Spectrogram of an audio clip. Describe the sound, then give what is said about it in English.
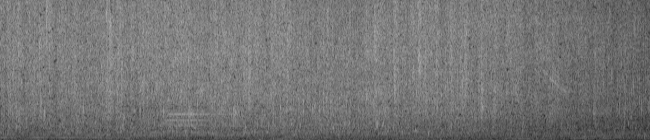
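Steady, dense rush of water pouring down from a shower, a continuous hiss filling the whole clip at constant loudness, easing slightly near the end. No voices. “You feel cleansed by the refreshing torrent as the stresses and strains of daily life are gently washed from your body.”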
